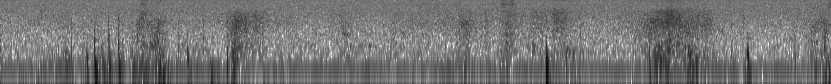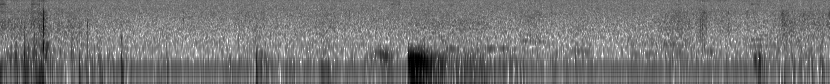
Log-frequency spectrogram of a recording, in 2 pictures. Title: stomach rumbles with air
